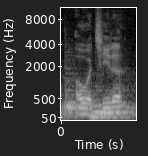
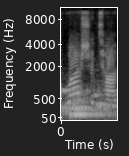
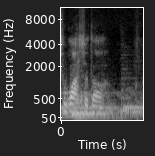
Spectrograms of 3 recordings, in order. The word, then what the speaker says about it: Ouachita: university back in texas everybody pronounces it wichita but really it's ouachita washington washington how would you pronounce it it's washita baptist university get it right it's watertall people it's washita washita welcome back to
